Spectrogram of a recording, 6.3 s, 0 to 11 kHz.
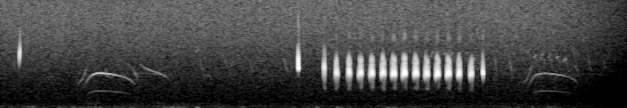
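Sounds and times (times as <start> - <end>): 
Fork-tailed flycatcher Tyrannus savana ticking calls: 0.0 - 1.6, 2.8 - 5.8.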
